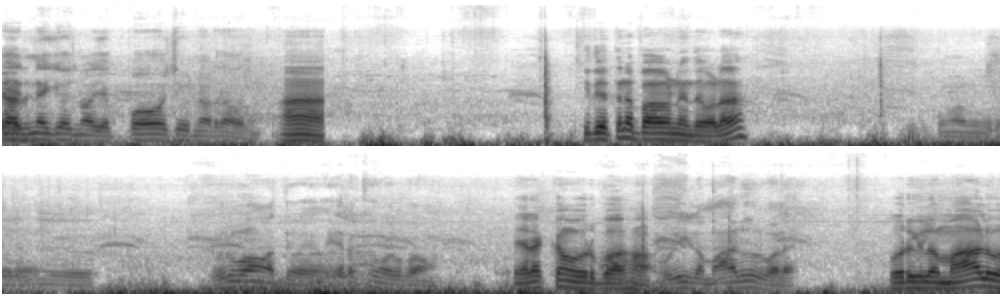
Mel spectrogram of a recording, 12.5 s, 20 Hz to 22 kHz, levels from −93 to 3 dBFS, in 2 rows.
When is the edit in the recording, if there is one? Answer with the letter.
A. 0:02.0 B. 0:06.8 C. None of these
A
